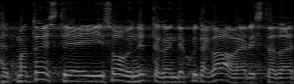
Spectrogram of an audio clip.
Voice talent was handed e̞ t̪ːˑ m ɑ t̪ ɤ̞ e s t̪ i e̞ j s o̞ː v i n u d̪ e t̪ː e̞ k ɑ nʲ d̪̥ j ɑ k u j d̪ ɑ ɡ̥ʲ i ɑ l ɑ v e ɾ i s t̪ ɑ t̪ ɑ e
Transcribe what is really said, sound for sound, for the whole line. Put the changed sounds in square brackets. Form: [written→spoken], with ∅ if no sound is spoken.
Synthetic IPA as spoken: e̞ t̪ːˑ m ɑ t̪ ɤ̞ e s t̪ i e̞ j s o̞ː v i n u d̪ e t̪ː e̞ k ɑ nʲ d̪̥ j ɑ k u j d̪ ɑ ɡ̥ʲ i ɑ l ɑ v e ɾ i s t̪ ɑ [t̪→d̪] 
